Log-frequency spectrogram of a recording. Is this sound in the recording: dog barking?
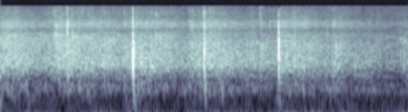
no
